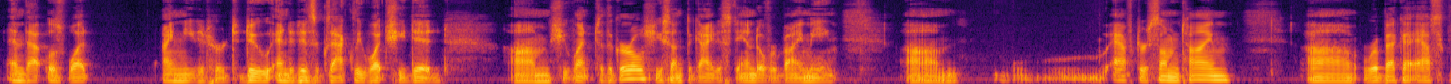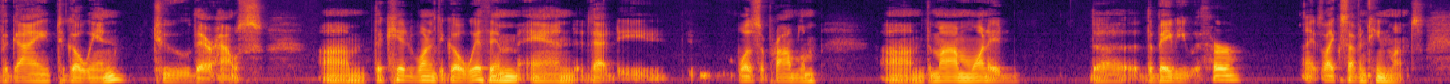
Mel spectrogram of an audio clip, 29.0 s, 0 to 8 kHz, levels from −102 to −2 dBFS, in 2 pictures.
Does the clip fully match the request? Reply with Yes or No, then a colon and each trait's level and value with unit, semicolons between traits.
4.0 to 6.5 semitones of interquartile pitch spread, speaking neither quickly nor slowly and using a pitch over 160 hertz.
No: average, 4.5 semitones; average, 150 wpm; very low, 90 Hz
